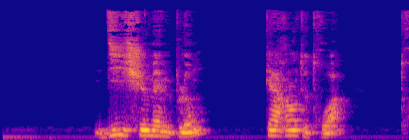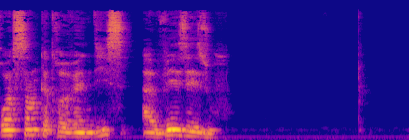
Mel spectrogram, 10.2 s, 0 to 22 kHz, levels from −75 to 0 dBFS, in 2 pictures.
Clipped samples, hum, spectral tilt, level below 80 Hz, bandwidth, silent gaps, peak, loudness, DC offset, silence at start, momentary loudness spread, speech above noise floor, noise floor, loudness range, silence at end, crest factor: under 0.1%; none; -3.5 dB/octave; -54 dBFS; 16.5 kHz; none; 0 dBFS; -16 LUFS; under 0.1%; 1.2 s; 12 LU; 43 dB; -59 dBFS; 4 LU; 0.6 s; 18 dB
